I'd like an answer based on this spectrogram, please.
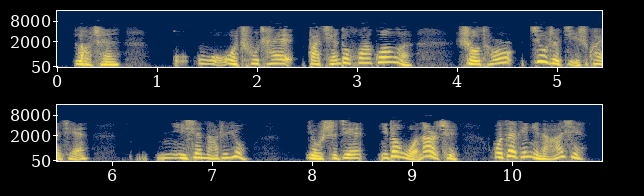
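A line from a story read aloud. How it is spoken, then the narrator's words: Stammering. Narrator (Chinese): 他结结巴巴地说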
